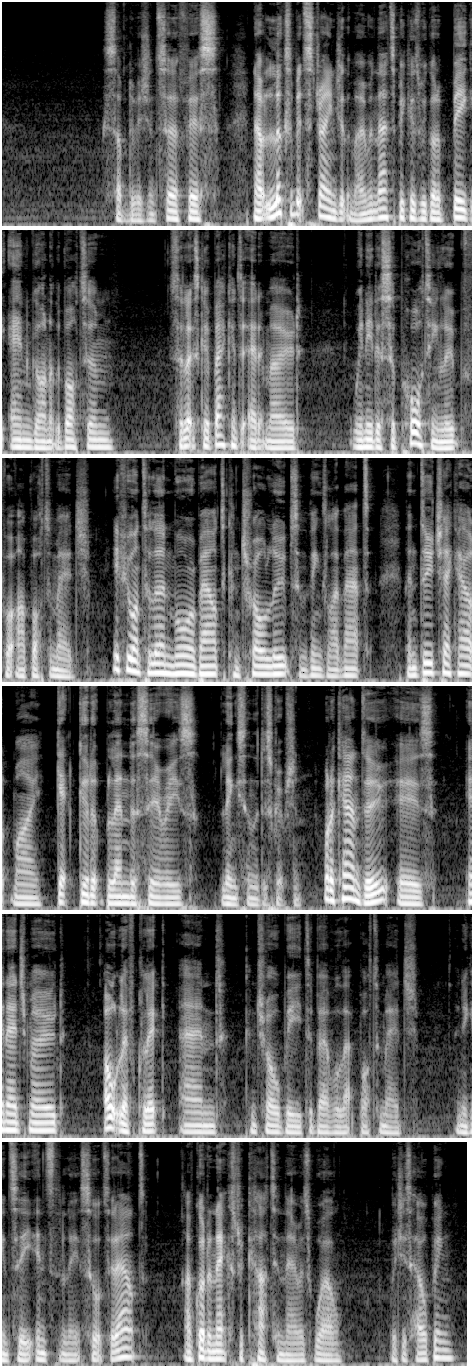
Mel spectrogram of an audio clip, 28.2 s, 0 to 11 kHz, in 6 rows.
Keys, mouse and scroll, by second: 1.2-1.9 drag, 2.7-6.6 middle drag, 6.6 Tab, 9.8-18.6 middle drag, 18.6 2, 19.6 alt+click, 21.1 ctrl+b, 25.0-28.1 middle drag.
